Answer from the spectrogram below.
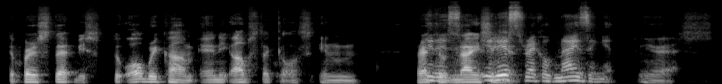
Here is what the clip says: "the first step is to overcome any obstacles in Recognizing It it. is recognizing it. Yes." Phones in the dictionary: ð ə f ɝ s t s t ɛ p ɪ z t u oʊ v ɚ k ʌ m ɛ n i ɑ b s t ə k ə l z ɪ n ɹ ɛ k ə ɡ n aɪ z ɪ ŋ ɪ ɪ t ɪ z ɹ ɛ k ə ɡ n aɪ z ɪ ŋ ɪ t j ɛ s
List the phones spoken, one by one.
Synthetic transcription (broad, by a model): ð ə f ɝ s s t ɛ p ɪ s t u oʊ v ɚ k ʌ m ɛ n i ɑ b s t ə k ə l s ɪ n ɹ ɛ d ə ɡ n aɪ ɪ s ɪ ɪ t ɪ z ɹ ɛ k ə ɡ n aɪ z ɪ ŋ ɪ t j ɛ s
